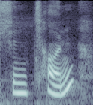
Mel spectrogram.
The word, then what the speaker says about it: Sincheon: One is Sincheon, one is Sinchon. Yes. The one by Yeonsei University is Sinchon, and the one by Jamsil down south, that is Sincheon.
